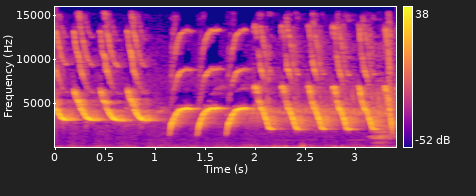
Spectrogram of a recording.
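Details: Captive-bred domestic canary from a bird farm, rolling song used as a model for training young canaries: series of downward-sweeping whistled notes, then rising upswept slurs and fast repeated chirps, high and bright.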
